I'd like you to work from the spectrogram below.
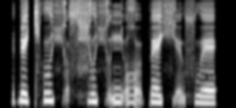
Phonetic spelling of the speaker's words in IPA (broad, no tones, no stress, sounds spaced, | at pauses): ɗ ɛ cʰ ʊ ç ɔ̰ s ɕ ʊ ç ɔ̰ ɲ ḛ ʁʷ ɛ̰ p ɛ ç ɛ̰ sʷ ɛ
